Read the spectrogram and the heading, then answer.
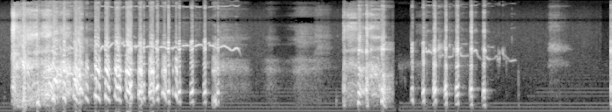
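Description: A harsh coughing fit, a rapid string of hacking coughs with a thin wheezy whistle, then a pause before a second shorter bout. Loud, with no talking.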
